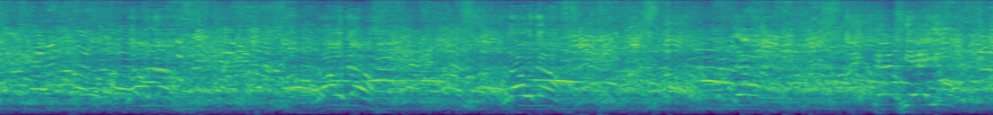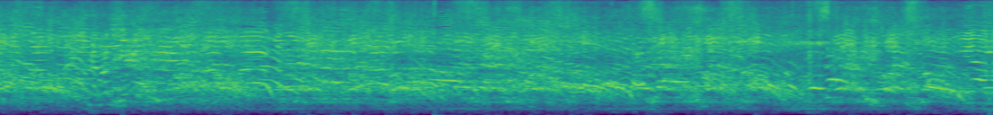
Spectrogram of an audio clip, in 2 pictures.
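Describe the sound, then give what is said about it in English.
Protest crowd in a Dominica street, shouting and chanting together in a dense, loud, unbroken roar of many voices that lasts the whole stretch with no quiet gaps. “We have a right to come in the streets and to hold our placards up and to shout and to chant. Let's chant now. Let's shout and we chant. Scary must go. Let's go. Let's go. Louder.”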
